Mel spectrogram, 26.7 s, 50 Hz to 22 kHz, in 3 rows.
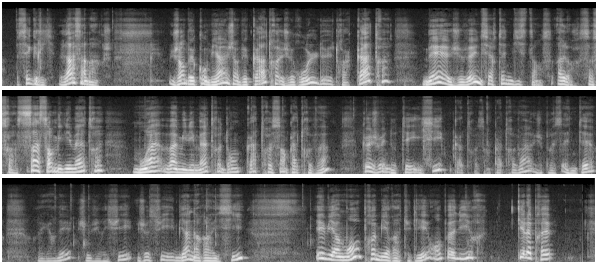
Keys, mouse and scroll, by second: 0.6-1.6 drag, 2.2 click, 4.1-4.9 scroll up 1, 4.9-5.5 scroll up 1, 5.5-12.5 scroll up 1, 12.5-14.6 drag, 15.0 KP_4, 15.4 KP_8, 16.1 KP_0, 16.5 Return, 17.9-18.8 scroll up 1, 18.5 right click, 19.0-20.5 drag, 19.4 right click, 19.5 right click, 21.0-21.6 scroll down 1, 21.6-25.1 drag, 26.4 click.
